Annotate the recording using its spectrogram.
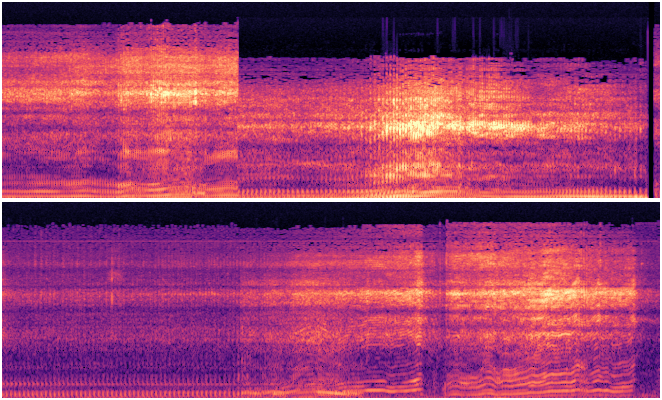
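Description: Enduro dirt-bike engines revving hard on a rocky climb, loudest a few seconds in. After an abrupt cut just past the middle, another bike's engine rises and falls in pitch as the throttle is blipped over and over.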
